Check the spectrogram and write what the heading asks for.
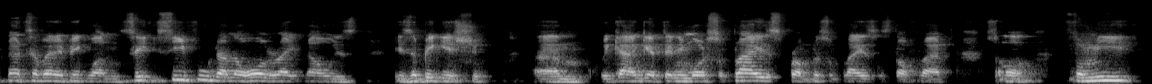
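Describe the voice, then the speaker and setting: A man with a slightly higher voice talks over a video call in a relaxed, conversational way. His sound is roomy and echoey, with faint noise behind him. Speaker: airline chef. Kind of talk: online meetup interview.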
